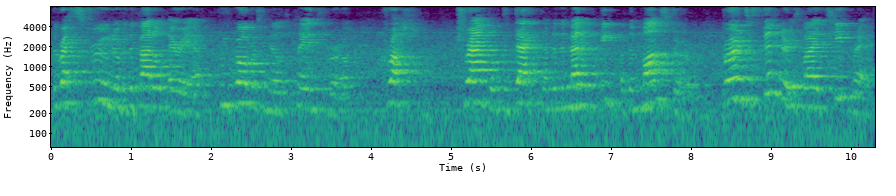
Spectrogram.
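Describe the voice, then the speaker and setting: A woman's voice: on the high side, lightly acted. A woman playing a grave, formal radio news announcer in a staged drama reading. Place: library hall, staged reading, far microphone. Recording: very echoey noisy hall from far off.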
